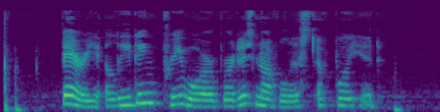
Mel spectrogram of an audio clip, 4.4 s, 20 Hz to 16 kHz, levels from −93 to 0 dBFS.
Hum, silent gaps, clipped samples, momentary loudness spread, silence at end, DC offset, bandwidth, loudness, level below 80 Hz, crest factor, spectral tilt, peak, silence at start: none; none; under 0.1%; 18 LU; 0.4 s; under 0.1%; 11.5 kHz; -30 LUFS; -60 dBFS; 20 dB; -5 dB/octave; -12 dBFS; 0.05 s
